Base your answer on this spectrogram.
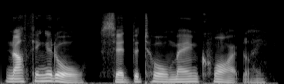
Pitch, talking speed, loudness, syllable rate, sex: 115 Hz, 170 wpm, -20 LUFS, 3.9 syllables/s, female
